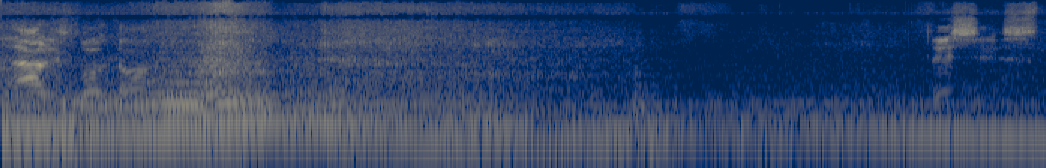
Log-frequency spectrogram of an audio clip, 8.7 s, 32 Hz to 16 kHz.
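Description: A Pontiac G8 fitted with Kooks long tube headers, its exhaust rattling, rumbles deep and loud through a rev, the engine tone swelling and settling while someone talks over it.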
